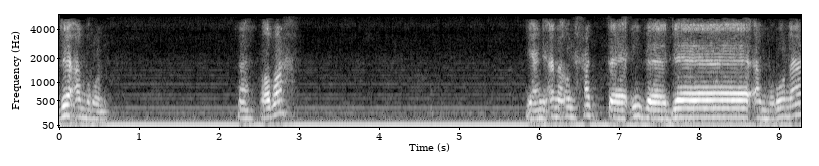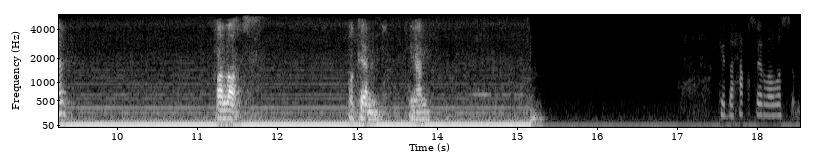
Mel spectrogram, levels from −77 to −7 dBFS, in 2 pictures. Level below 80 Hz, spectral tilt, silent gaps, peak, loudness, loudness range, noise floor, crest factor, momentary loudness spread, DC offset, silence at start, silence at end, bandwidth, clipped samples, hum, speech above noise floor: -22 dBFS; -8 dB/octave; none; 0 dBFS; -18 LUFS; 15 LU; -50 dBFS; 18 dB; 15 LU; under 0.1%; 0 s; 0.25 s; 5.4 kHz; under 0.1%; none; 36 dB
